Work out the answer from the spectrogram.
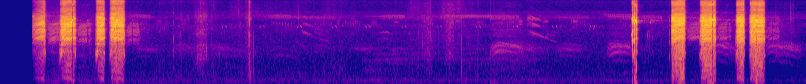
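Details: Black francolin (kala teetar), described as a speeder giving nine calls a minute: two harsh, grating phrases of about four loud buzzy notes each, one early and one near the end, with near silence between.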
